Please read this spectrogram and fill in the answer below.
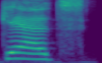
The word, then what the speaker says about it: Goetz: But the spelling of my name is B-R-A-C-H-A. That's Brucca. And Goetz is G-O-E-T-Z. You don't pronounce the O, but it's G-O-E-T-Z.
